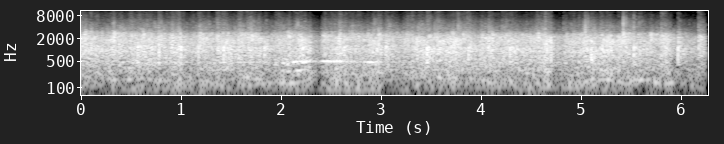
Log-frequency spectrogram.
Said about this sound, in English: Would you clap your hands and stand in honor of the man of God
